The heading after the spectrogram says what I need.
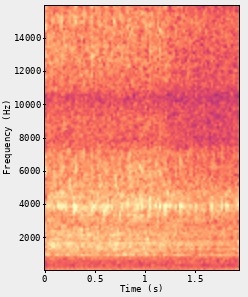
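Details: BMW E34 M50B20 at warm idle: fast, light top-end ticking keeps pace with engine speed. Owner suspects hydraulic lifters or injectors, unconfirmed, and plans an oil pressure measurement.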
